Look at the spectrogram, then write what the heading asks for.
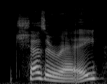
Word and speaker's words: Caesar: and Caesar is as actually pronounced chesar which is the sheay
